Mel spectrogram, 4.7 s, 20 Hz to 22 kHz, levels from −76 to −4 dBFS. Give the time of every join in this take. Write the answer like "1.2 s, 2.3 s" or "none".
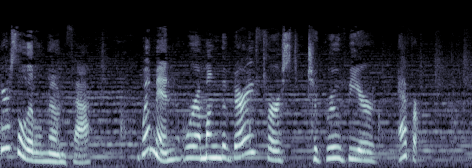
1.1 s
